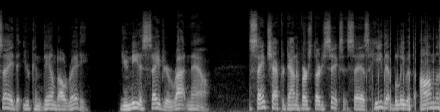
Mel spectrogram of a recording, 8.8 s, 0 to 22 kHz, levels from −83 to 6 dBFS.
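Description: Likely interference from nearby equipment injects a train of clicks from 7.32 to 8.79 s: roughly fifteen regular pulses, 8.2 per second, ticking well above the speech.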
